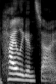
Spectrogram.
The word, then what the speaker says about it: Heiligenstein: guest today guest chlo is joining us Khloe pronounce your last name for me highstein there you go I would have butchered that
